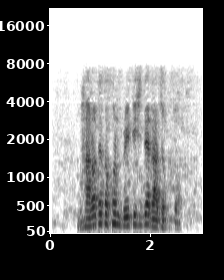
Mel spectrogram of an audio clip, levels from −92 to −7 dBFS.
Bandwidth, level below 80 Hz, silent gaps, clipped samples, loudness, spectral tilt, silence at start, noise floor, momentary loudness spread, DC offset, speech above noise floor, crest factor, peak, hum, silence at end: 7.8 kHz; -66 dBFS; none; under 0.1%; -25 LUFS; -6 dB/octave; 0.55 s; -61 dBFS; 18 LU; under 0.1%; 36 dB; 20 dB; -6 dBFS; none; 0.45 s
